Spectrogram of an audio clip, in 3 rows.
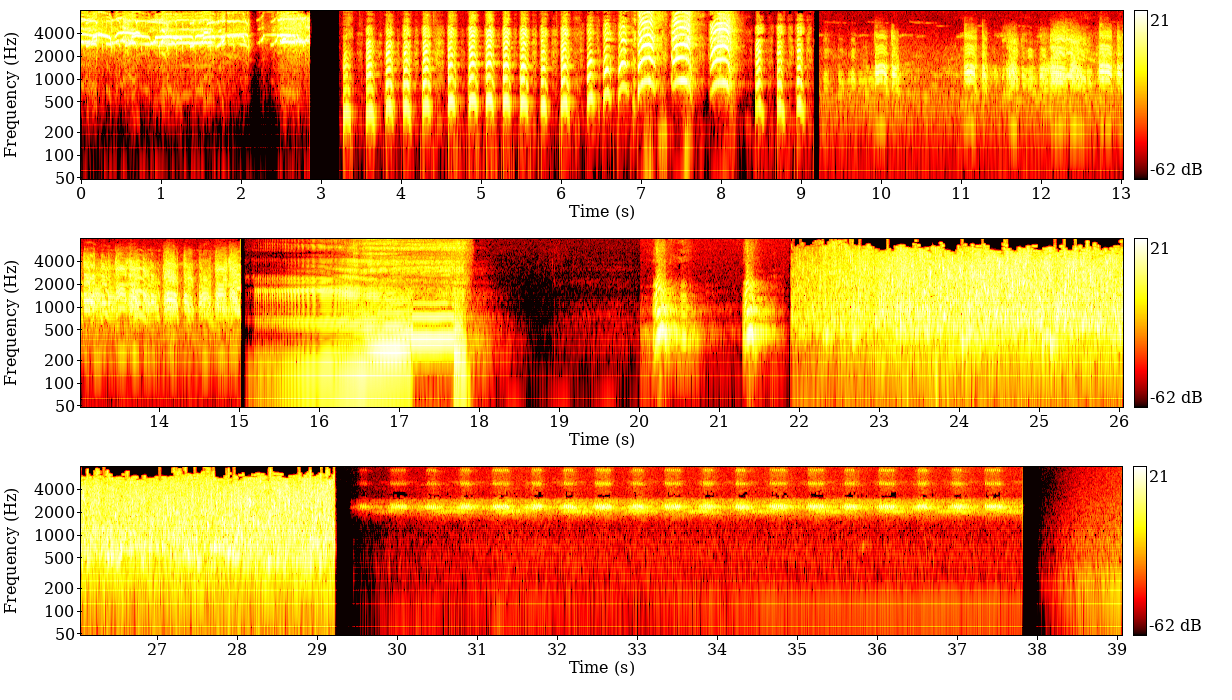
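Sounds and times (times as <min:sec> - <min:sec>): insect chirping: 0:00.0 - 0:02.8, 0:29.5 - 0:37.8
dog barks: 0:20.0 - 0:21.8.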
